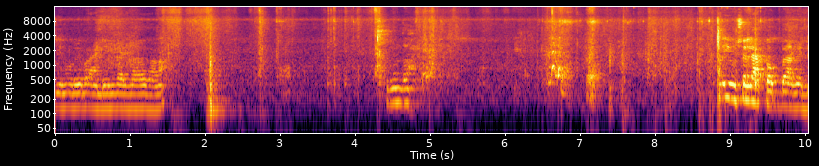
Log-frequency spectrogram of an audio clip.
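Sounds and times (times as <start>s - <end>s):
backpack zipper being pulled: 6.4s - 7.5s.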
